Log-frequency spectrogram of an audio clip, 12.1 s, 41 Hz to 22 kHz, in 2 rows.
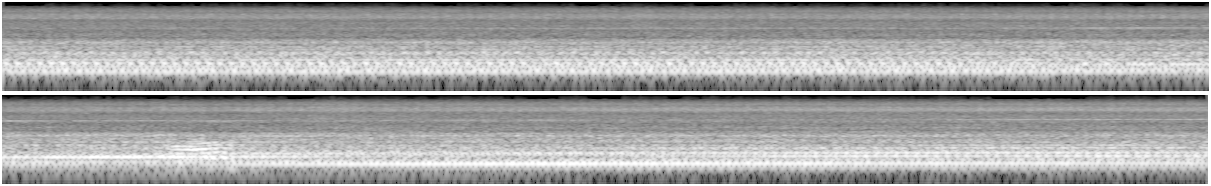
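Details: Miele W562 Prestige Plus 6 washer, large towel load on Cottons 95°C with Water Plus, Tide HE detergent: steady motor hum with even rushing drum, no thumping or knocking; smooth normal full-speed spin.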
